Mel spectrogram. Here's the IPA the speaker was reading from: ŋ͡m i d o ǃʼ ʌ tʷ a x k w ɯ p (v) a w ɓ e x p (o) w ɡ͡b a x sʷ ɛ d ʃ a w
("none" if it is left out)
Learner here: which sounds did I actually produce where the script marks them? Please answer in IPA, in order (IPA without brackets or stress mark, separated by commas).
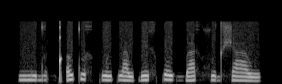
w, o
